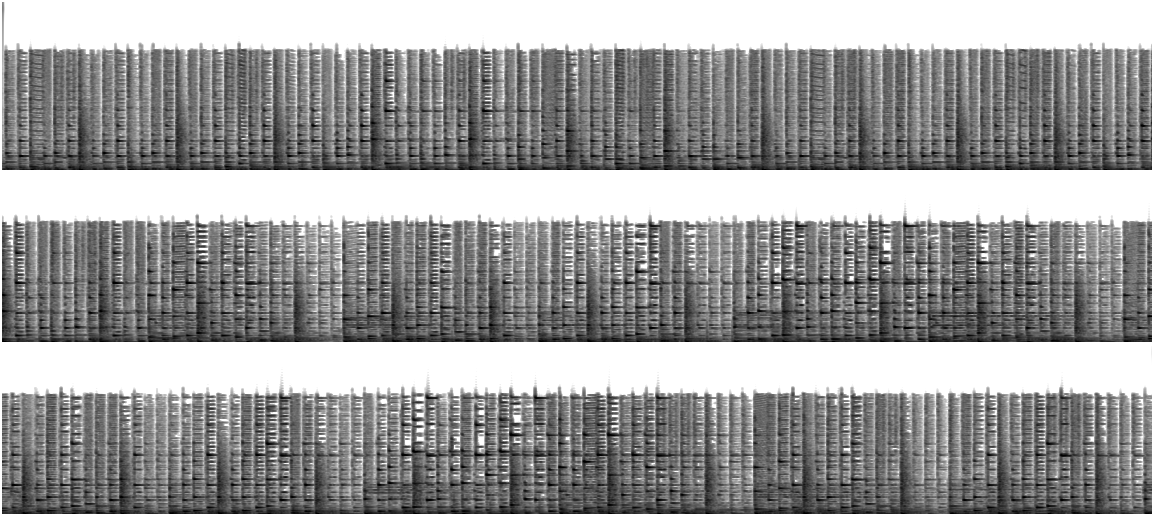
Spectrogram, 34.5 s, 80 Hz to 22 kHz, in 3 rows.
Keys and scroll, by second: 0.8 ctrl+d, 0.9 Escape, 1.8 Escape, 2.6 ], 3.9 4, 6.6 3, 7.7 ctrl+F1, 11.2 ctrl+z, 13.9 ctrl+F1, 18.8 ], 19.3 ], 21.0 4, 22.7 1, 23.9 ctrl+F1, 26.1 4, 29.7 4, 33.7 ctrl+d, 33.9 Escape.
